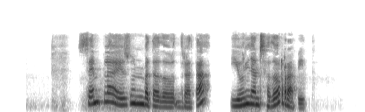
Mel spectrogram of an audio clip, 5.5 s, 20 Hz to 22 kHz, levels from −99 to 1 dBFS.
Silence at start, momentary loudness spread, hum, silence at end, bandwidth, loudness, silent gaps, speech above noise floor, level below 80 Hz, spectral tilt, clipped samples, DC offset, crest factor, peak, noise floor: 1.2 s; 11 LU; none; 0.9 s; 7.6 kHz; -23 LUFS; 3.26-3.45 s; 64 dB; -64 dBFS; -5.5 dB/octave; under 0.1%; under 0.1%; 18 dB; -6 dBFS; -86 dBFS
